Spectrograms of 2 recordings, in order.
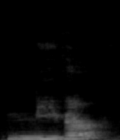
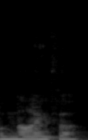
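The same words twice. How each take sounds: First: It is said with an American pronunciation. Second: It is said with a British pronunciation. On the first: "in American English, they pronounce it neither and either" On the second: "in British English, we pronounce it either or neither"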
